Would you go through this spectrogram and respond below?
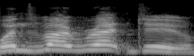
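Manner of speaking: mild projected call. In a tabletop game, a tenant answers a knock at the door: shouting through a door. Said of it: "He shouts through the door".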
